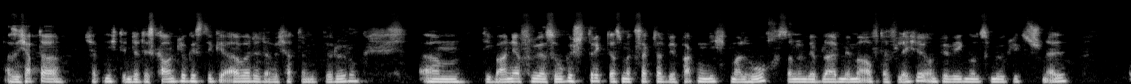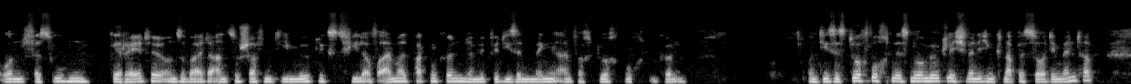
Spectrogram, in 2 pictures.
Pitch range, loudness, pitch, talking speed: 120-135 Hz, -16 LUFS, 130 Hz, 205 wpm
